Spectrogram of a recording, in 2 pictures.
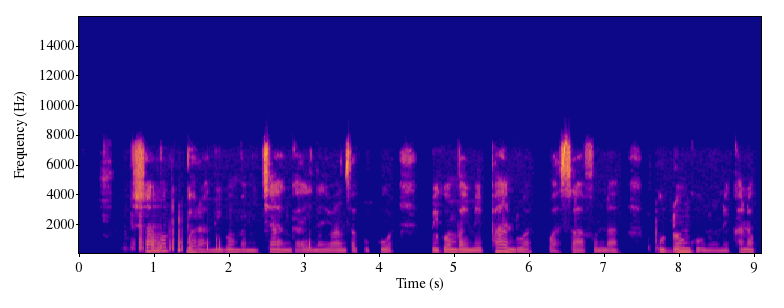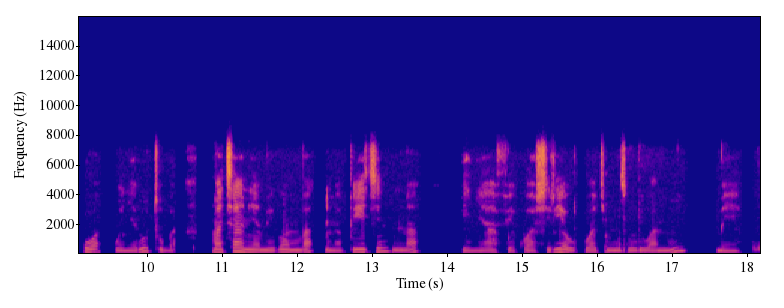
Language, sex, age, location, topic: Swahili, female, 36-49, Kisumu, agriculture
